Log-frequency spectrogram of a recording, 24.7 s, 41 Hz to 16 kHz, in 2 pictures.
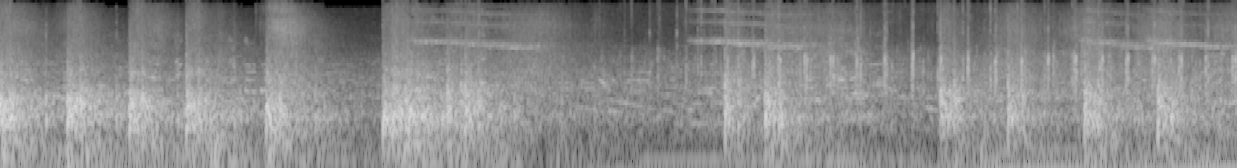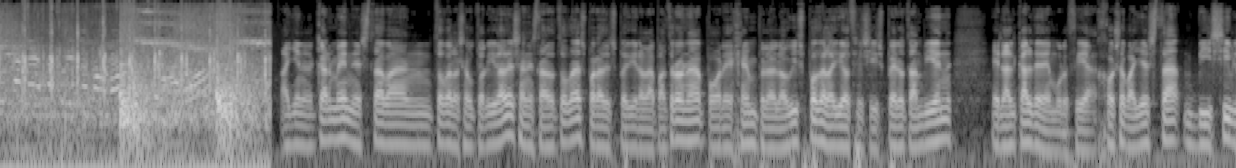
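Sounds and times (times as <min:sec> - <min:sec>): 
crowd murmuring: 0:00.0 - 0:15.1
traditional fireworks exploding outdoors in a garden: 0:00.0 - 0:15.1
speech: 0:15.5 - 0:24.7.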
